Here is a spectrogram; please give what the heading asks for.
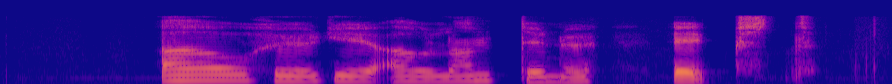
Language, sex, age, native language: Icelandic, female, 7, Icelandic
